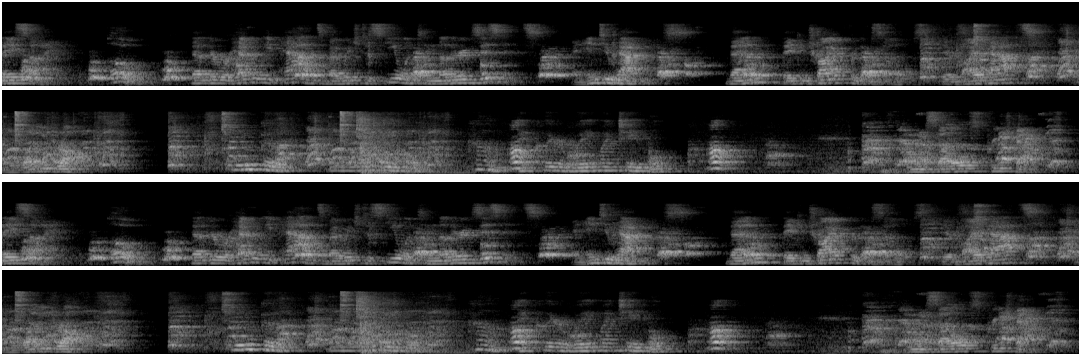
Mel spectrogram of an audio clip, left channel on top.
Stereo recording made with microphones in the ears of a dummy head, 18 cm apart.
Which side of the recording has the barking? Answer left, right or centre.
left.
